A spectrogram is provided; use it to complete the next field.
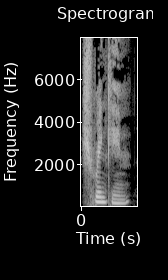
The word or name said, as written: shrinking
